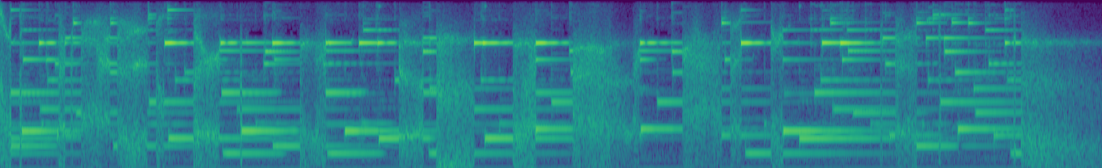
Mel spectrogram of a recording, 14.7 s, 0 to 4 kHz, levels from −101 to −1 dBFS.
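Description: From 0.0 to 3.22 s the sound is chopped by the voice detector. Real sound keeps cutting out. Comfort noise fills about 1.5 s of the gaps. The likely cause is the sender's detector switching on and off.

From 4.0 to 4.34 s the sound is dropped by the voice detector. Quiet sound was likely taken for background. For 340 ms it gives way to steady comfort noise, then returns.

The same chopping comes back at 5.32 to 6.32 s, 6.84 to 8.52 s, 9.1 to 10.44 s, 11.74 to 12.54 s and 13.52 s to the end. Each time comfort noise replaces between 320 ms and 1.18 s of real sound.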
